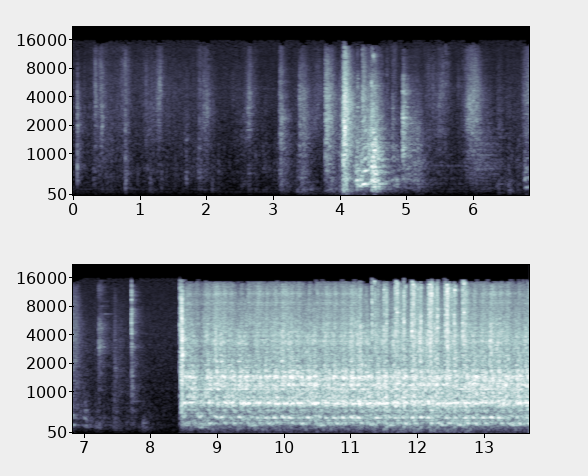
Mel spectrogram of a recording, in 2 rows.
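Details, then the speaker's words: 1963 Oldsmobile V8, first start attempt after reassembly with the carburetor believed empty and needing to fill, battery weakening: steady cranking at about four beats a second that never fires. "yeah we'll give it a little bit of Go Juice here carburetor I'm sure is empty it's got to fill up so let's see if it pops see if it goes before my battery dies"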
